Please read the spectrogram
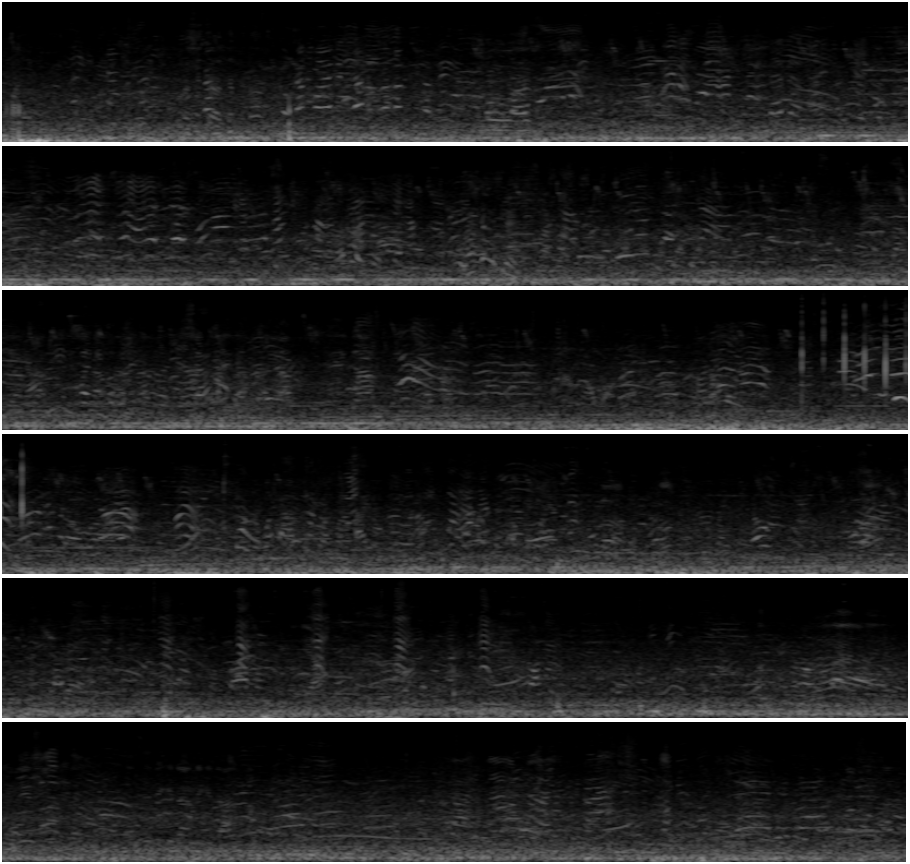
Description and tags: city park Tel Aviv Israel
city park in Tel Aviv Israel
ambience, park, field-recording, city, playground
